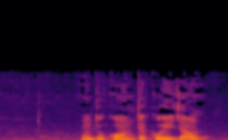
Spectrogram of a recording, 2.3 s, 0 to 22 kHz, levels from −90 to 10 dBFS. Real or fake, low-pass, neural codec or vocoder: fake; 10.8 kHz; vocoder, 48 kHz, 128 mel bands, Vocos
